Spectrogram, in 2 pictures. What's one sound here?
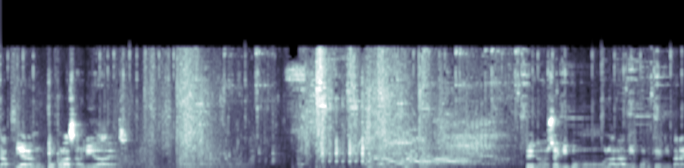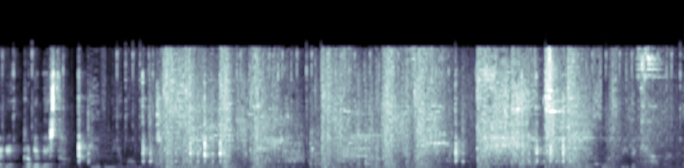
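Game battle effects clash and whoosh with bursts of noise.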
